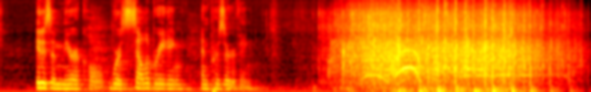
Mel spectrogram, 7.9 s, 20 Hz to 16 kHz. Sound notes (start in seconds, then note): 4.2 cheers, applause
